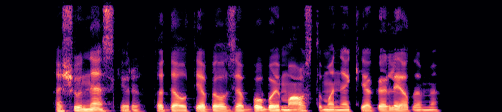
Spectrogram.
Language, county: Lithuanian, Tauragė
